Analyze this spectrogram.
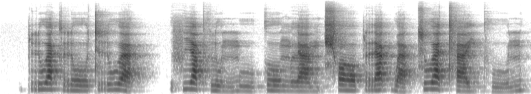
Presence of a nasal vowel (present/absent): absent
